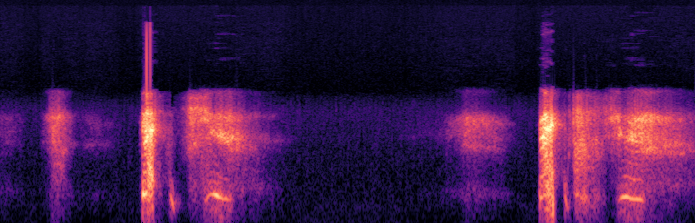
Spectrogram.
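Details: Two sharp sneezes, each preceded by a quick inward breath and followed by a gasp: allergic hay-fever sneezing from pollen, in the morning before the daily antihistamine was taken.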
